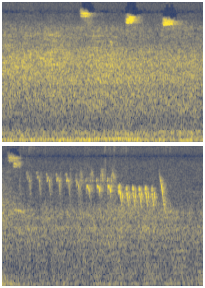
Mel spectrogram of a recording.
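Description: Faint birdsong: a few short high chirps, then a rapid series of repeated notes lasting about two seconds, over a low rumble that fades about halfway through.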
